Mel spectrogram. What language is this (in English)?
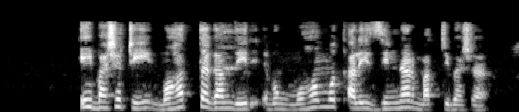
Bangla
